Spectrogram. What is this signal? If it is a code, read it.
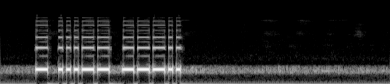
Morse code, heard as a keyed tone, about 31 wpm, 710 Hz. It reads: T38
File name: OM3PA PILUP CUC 388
